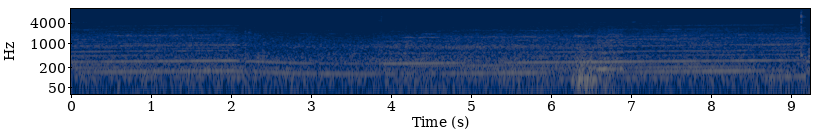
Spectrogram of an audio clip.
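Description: Simulated GT3 race car on a hot lap at Watkins Glen in the iRacing sim, engine droning steadily with shifting harmonic pitch as it climbs and drops through gears, a brief downshift burst around the middle, no talk.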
